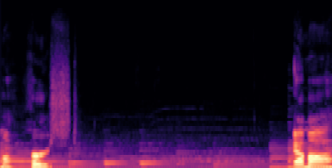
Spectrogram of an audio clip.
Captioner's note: audience cheering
